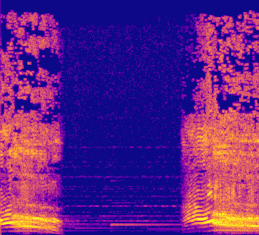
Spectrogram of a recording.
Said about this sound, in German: Das ist doppelt spektakulär, denn es gibt nur noch wenige dieser Großkatzen und sie brüllen im Gegensatz zu Löwen oder Tigern fast nie. Nur wenn sie auf Partnersuche sind. Und so klingt der Brunftschrei eines Schneeleoparden.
